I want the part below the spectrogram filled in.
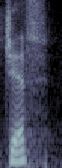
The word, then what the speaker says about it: GIF: But then there was a whole article a few years ago on pronouncing GIF isn't GIF, it's JIF.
